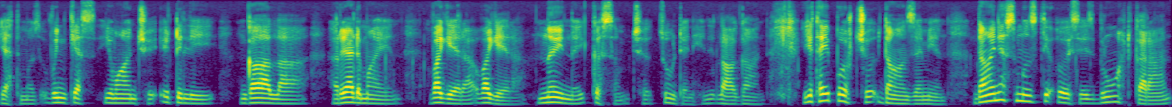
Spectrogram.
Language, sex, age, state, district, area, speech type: Kashmiri, male, 45-60, Jammu and Kashmir, Budgam, rural, spontaneous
